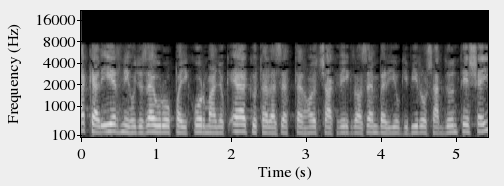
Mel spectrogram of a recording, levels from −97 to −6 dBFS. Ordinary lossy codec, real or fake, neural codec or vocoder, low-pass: none; real; none; 7.2 kHz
